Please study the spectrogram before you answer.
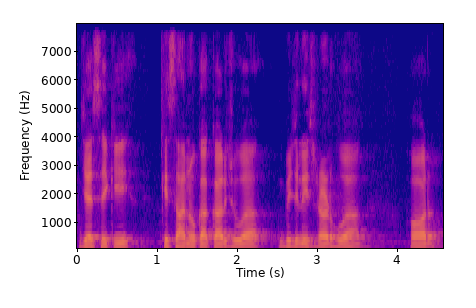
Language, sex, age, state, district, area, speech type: Hindi, male, 30-45, Madhya Pradesh, Katni, urban, spontaneous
